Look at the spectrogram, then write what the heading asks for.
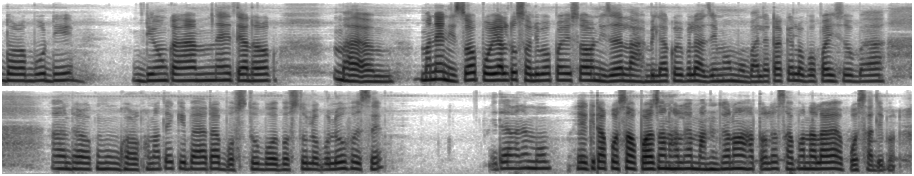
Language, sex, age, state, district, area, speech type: Assamese, female, 30-45, Assam, Charaideo, rural, spontaneous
